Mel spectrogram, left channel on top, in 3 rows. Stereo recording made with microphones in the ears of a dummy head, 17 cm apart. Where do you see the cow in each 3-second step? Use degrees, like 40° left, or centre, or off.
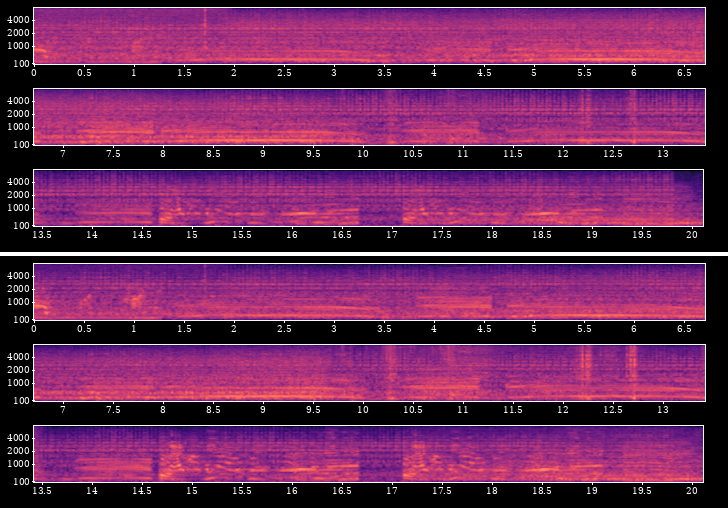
40° right, 10° right, 40° left, 20° right, 40° right, 40° right, 40° right.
